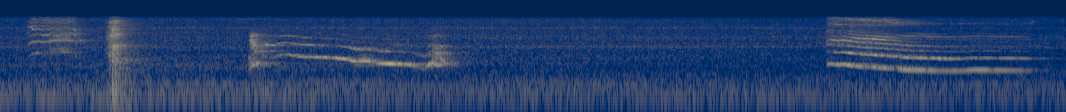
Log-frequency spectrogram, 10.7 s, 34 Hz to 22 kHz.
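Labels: At 0.26 seconds, someone screams. Then, at 1.01 seconds, a dog can be heard. After that, at 2.47 seconds, a dog is heard. Finally, at 8.25 seconds, a dog is audible.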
